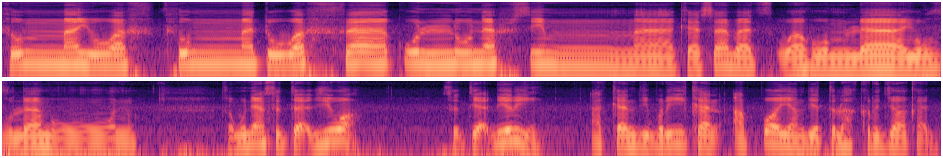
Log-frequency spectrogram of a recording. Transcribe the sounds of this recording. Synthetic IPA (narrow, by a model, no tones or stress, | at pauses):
θʊmːajuwa | θʊmːat̪uwafːaːkʊlːunafsɪmmaːkasabat̪waɦʊmlajuðˤlamuːnkəmudiansət̪iaʔ̚d͡ʒiwa | sət̪iaʔ̚diɾi | ʔakandibəɾikana̰pajaŋdiat̪əlahkərd͡ʒakan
